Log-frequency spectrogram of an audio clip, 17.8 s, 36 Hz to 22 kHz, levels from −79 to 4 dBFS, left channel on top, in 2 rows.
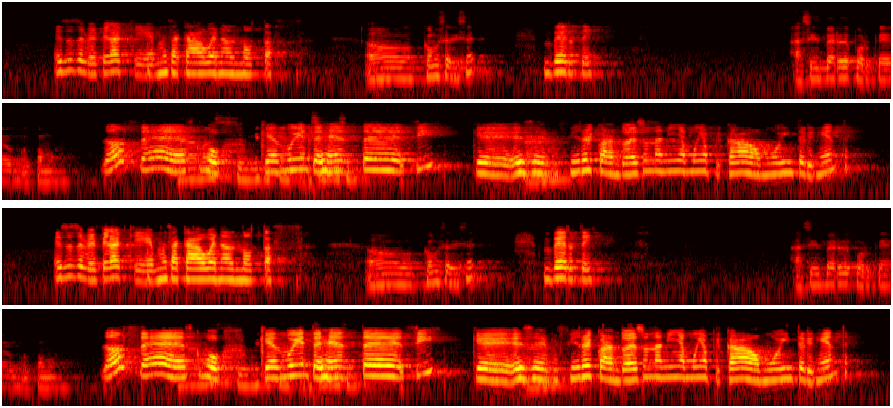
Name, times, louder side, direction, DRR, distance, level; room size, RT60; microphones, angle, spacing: voice 1, 0.5-2.8 5.4-5.9 9.9-13.2 13.6-17.3, right 4 dB, 65° right, 12 dB, 1.4 m, -26 dB
voice 2, 3.6-4.8 7.9-9.5 10.6-12.4 14.1-14.6, left 3 dB, 85° left, 8 dB, 2.3 m, -42 dB
21.5 x 19.5 x 9.7 m, 0.67 s
head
